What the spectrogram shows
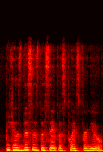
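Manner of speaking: plain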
